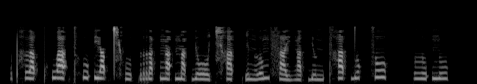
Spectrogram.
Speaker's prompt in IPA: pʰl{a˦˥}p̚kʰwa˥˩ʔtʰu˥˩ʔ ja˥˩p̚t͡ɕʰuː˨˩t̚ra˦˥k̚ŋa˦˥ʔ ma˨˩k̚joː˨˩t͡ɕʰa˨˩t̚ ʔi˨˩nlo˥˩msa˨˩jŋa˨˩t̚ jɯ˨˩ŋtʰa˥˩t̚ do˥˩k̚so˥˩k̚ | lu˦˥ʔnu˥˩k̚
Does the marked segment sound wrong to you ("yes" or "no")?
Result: no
